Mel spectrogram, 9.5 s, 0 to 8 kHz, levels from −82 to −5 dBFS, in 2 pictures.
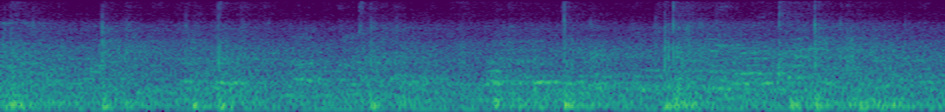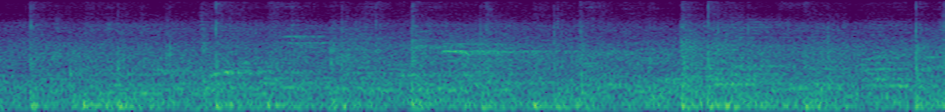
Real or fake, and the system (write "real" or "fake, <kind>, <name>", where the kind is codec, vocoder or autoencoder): real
